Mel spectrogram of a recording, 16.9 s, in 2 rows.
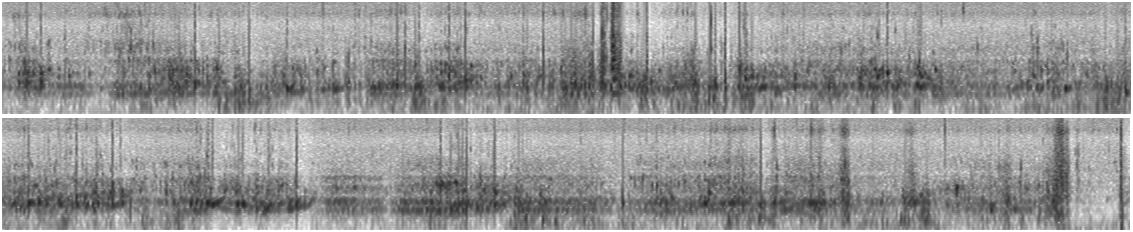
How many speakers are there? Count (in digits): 0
